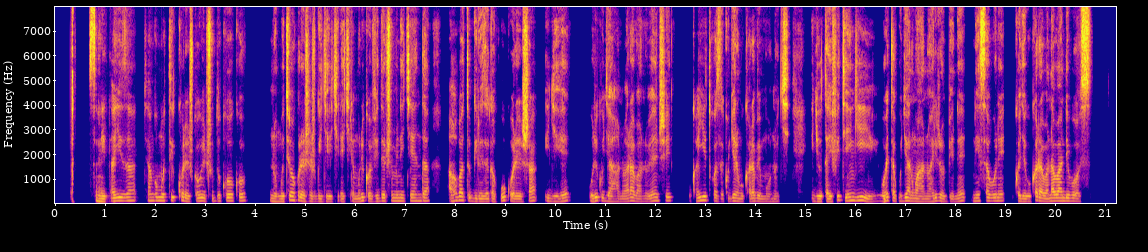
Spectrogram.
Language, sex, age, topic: Kinyarwanda, male, 18-24, health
